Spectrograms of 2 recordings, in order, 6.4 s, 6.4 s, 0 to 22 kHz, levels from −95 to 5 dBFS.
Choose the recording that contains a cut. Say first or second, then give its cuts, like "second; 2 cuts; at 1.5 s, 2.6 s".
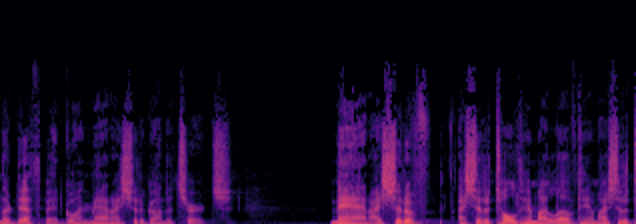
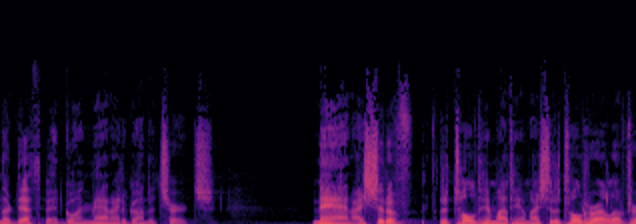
second; 3 cuts; at 1.2 s, 4.4 s, 5.1 s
